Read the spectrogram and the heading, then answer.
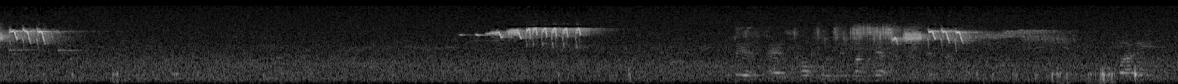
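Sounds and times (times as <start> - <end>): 
black redstart: 0.0 - 0.9, 4.5 - 6.1, 7.4 - 10.8.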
